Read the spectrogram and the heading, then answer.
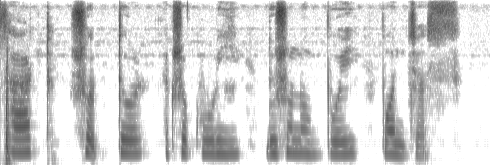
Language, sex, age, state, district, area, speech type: Bengali, female, 30-45, West Bengal, Purba Bardhaman, urban, spontaneous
